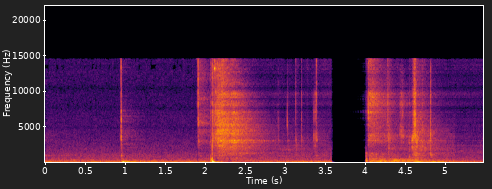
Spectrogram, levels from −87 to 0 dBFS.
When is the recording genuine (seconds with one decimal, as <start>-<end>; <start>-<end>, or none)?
0.0-2.2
